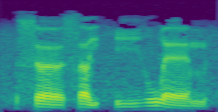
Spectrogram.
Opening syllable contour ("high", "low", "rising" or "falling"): low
